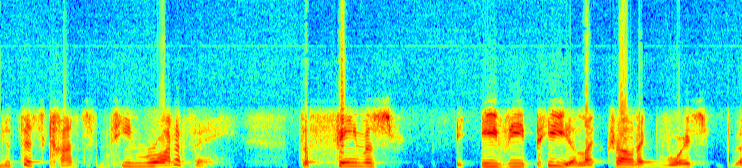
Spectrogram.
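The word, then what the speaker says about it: Konstantin Raudive: And I thought, wait a minute, he was mispronouncing it. That's Konstantin Rodovay, the famous EVP, electronic voice communications scientist who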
